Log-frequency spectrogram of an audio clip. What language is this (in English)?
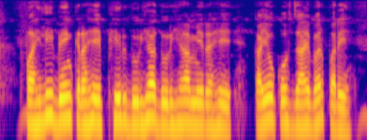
Chhattisgarhi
